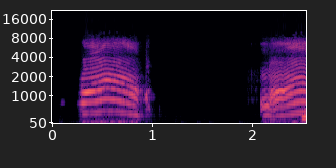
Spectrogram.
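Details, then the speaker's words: Infant hunger cry per Dunstan Baby Language, marked by a nasal 'neh' sound at onset: two brief, high, nasal-sounding infant cries, each under a second. "you can definitely hear that n yeah yeah I can you can definitely hear that yeah and in that last one the baby's reaching that crying sound where they're saying I'm really hungry"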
